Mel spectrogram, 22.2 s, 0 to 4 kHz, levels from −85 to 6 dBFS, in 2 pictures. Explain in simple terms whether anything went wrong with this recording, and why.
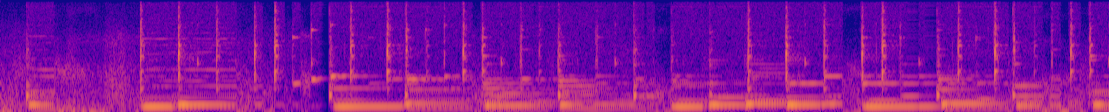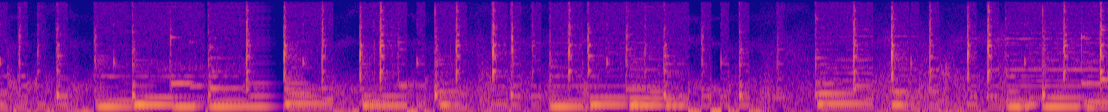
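Yes, two related problems. Sound chopped by the voice detector happens at 0.0–1.4, 2.36–3.3, 6.44–6.70, 8.42–12.42, 13.52–16.95 and 17.97–21.13 s. The sender's detector likely kept switching on and off, so parts of the sound flicker in and out with a soft artificial hiss between them.

Sound dropped by the voice detector happens once, at 4.72–4.80 s. Here the sound likely stopped being sent for a brief moment and a steady hiss filled the gap. It is a single short hole that then recovers, not the repeated on-off flicker of the chopped stretches.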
